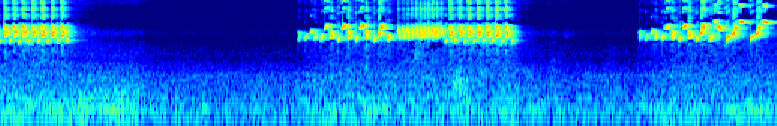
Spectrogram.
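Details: European goldfinch singing authentic Wīdānī Marrakchi song for young birds to learn: three separate bursts of bright, fast, high twittering and buzzy trills, each a few seconds long, with long quiet spells between them.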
